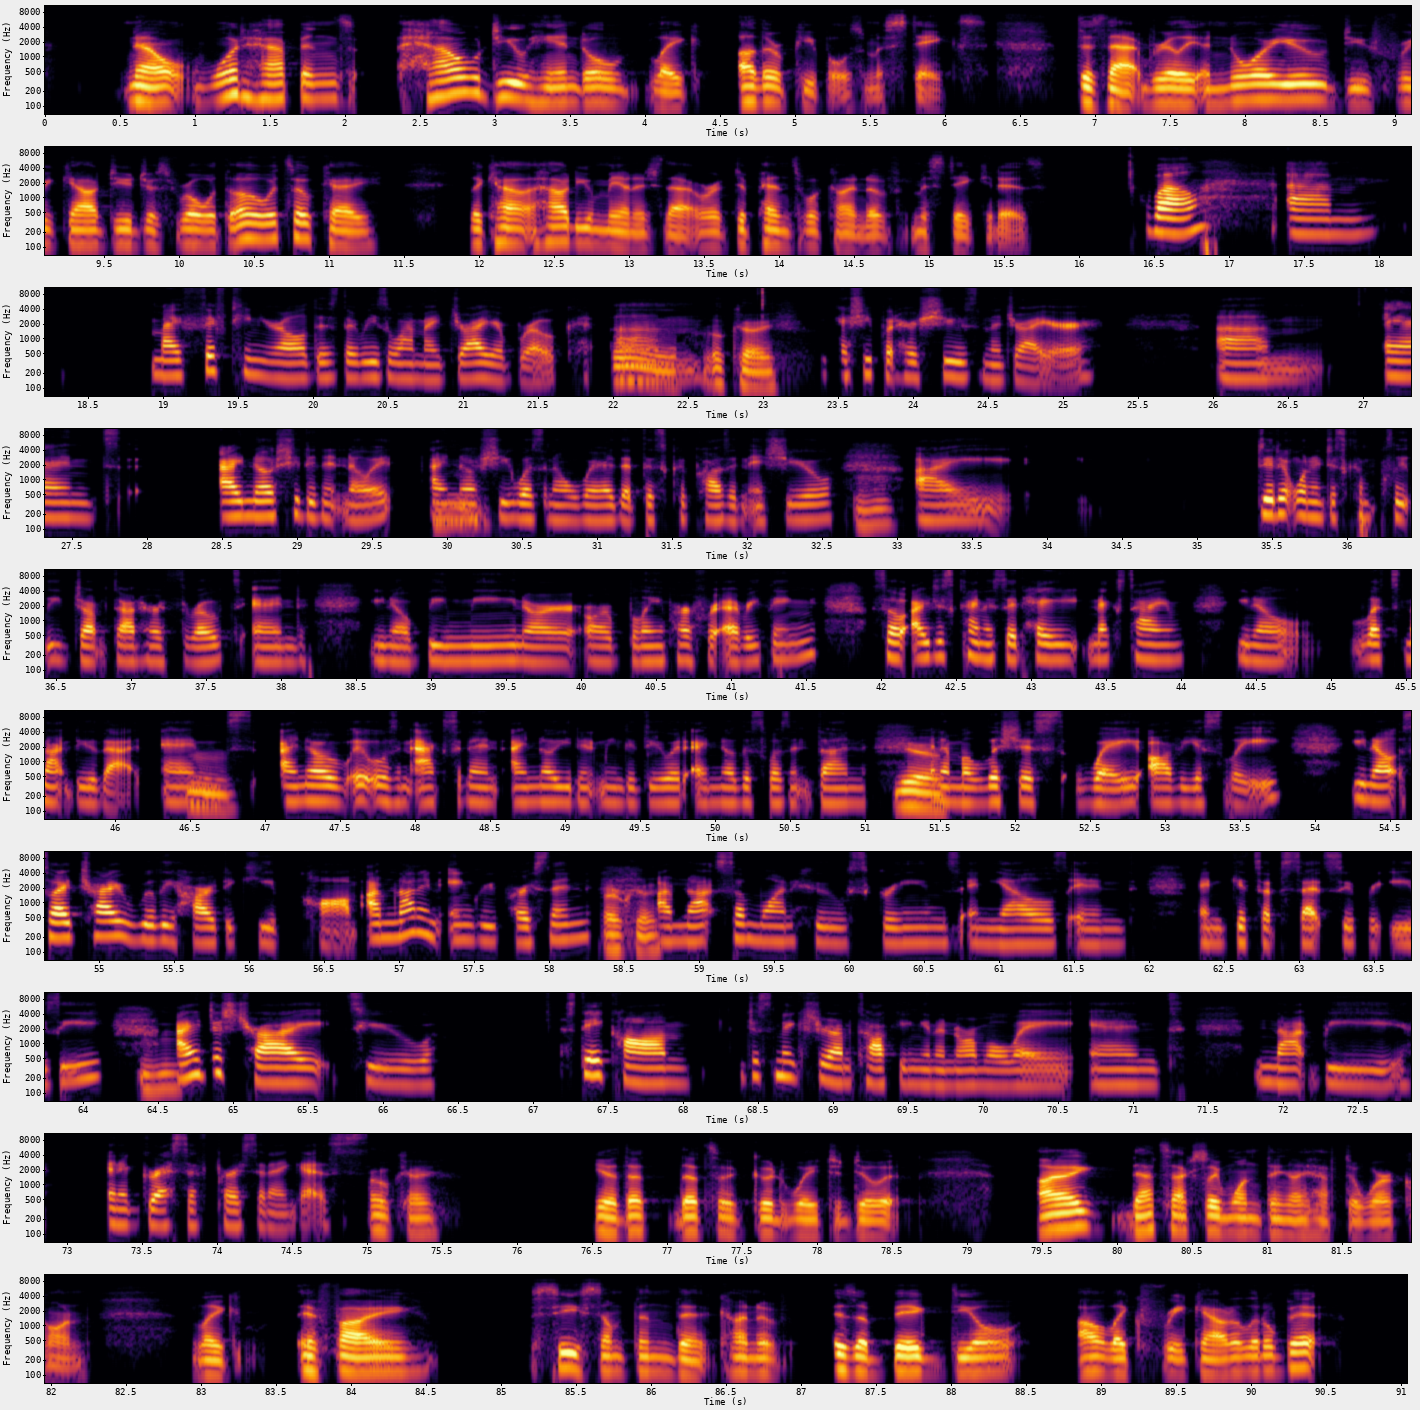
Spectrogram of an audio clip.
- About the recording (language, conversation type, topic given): English, unstructured, How are small daily annoyances kept from ruining one's mood?
- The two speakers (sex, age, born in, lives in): female, 45-49, United States, United States; male, 40-44, United States, United States
- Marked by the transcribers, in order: other background noise; tsk; sigh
